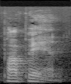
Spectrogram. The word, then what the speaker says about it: Pompeian: So number 7, how do you pronounce that, Jason? Pompeian? Pompeian.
